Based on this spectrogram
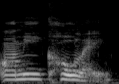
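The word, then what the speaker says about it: Ami Colé: it sit let's talk about Amy Cola that's how you pronounce the name so uh the brand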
